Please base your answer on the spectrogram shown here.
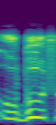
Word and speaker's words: Ubud: But if you guys go to Bali, go to Ubud first. It's spelled U B U D.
